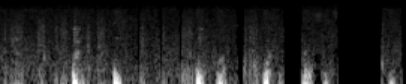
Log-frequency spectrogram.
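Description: Near silence with about seven faint, short low thuds at irregular spacing, roughly every half second to a second.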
